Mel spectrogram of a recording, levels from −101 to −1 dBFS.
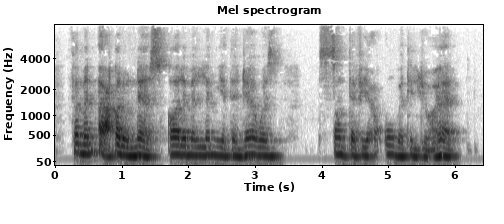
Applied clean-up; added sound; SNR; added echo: none; none; none; none.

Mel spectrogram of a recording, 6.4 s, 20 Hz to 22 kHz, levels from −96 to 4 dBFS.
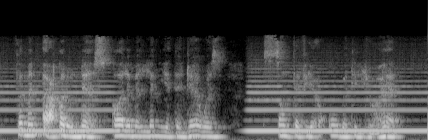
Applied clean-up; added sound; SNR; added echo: none; Wind instrument, woodwind instrument; 4 dB; none.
